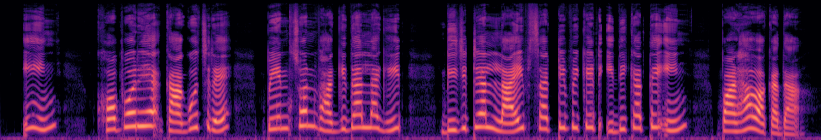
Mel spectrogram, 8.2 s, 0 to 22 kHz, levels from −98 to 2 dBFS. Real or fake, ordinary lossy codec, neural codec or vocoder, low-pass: real; none; none; 19.8 kHz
